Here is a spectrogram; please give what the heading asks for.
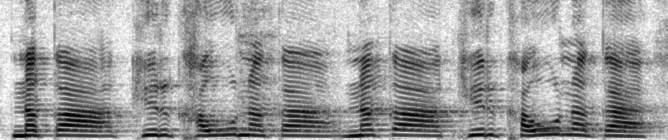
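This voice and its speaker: A woman's voice: sits high, level tone, slow pace. A woman doing a pleading, selfless male frog. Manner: pleading, earnest. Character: brave pitiful male frog, anxious and selfless.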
